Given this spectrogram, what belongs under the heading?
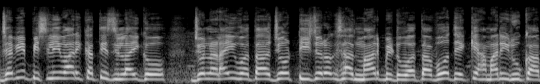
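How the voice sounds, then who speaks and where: A man at an extremely high pitch over music in the background. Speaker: student protester. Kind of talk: street interview. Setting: outdoors at a protest. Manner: animated.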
